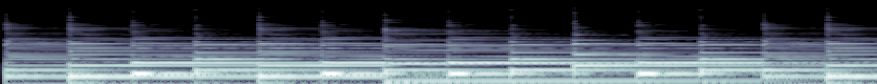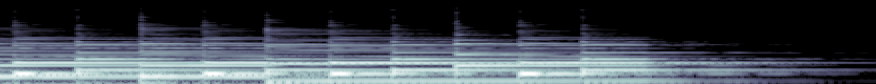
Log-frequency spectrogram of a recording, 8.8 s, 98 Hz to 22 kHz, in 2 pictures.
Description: Fingerpicking exercise 4 combining movements, guitar; between the 6th and 5th string while your other fingers also continue to move around the top strings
